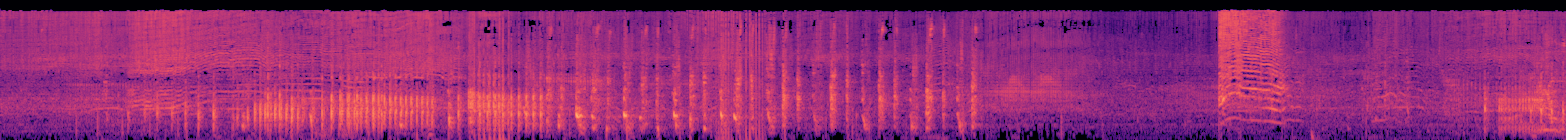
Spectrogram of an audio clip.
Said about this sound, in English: They use a series of clicks for echolocation to find prey and communicate. This dolphin pod was recorded in Milford Sound, New Zealand, by Dr. Oliver Boisseau for the British Library ….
